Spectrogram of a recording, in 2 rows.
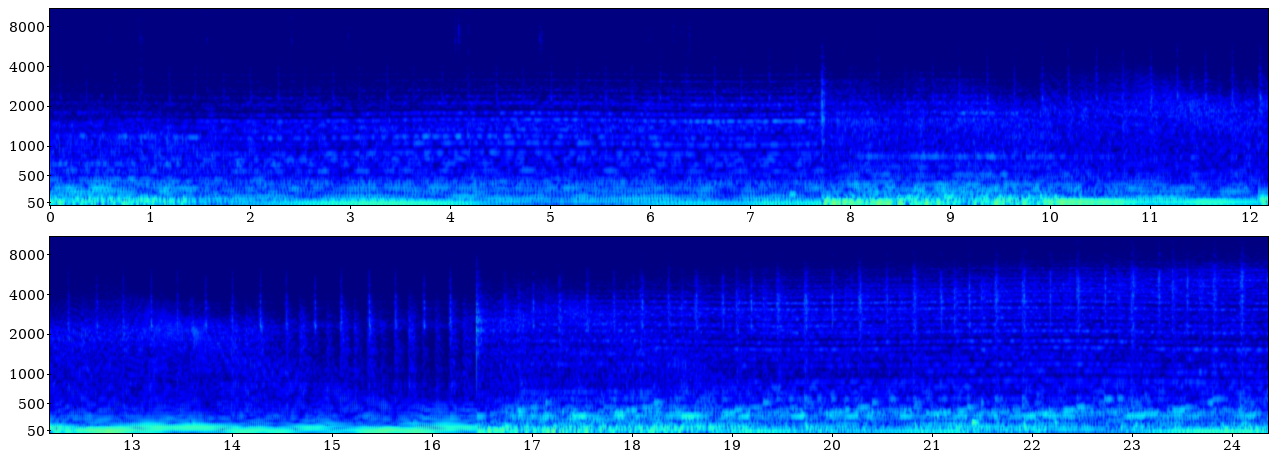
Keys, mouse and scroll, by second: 0.6 middle click, 1.3 middle click, 4.0-6.5 drag, 13.2 middle click, 13.8 middle click, 14.4 middle click, 15.5 middle click, 16.4 click, 17.9 click, 19.6-24.2 drag.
